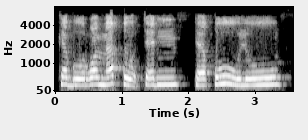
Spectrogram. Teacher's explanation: قوف کا ہیڈ اور اسٹرانگ بھی ہوگا اور قلقلہ بھی اس کے اوپر اسٹرانگ ہوگا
